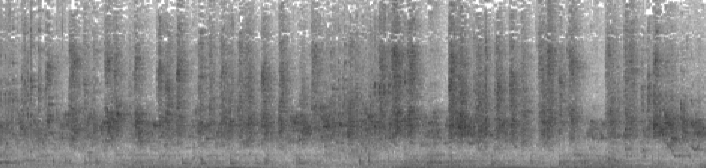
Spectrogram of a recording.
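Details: Several pet budgerigars chattering together, busy scratchy chirping and squawking that swells in louder bursts.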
